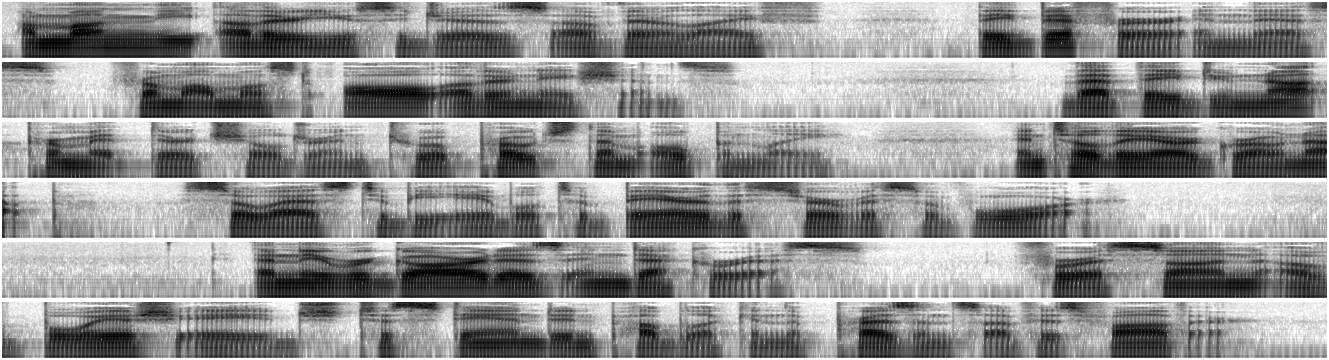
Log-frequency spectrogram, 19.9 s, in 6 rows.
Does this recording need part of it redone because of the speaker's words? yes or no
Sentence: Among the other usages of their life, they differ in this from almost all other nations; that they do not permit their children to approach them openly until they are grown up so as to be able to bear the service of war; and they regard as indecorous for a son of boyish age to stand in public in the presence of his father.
no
